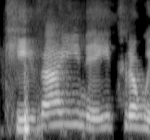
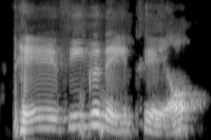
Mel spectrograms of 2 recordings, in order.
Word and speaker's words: designate: 그 이후부터 얘 디자인이네이트라고 읽지 마세요. 데그네이트예요.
